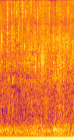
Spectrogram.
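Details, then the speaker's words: Raw water intake on the Hummingbird trawler's marine air conditioner, after a Barnacle Buster flush, gives only a thin trickle instead of a gush even when fully open. An intake clog, possibly a hose, is suspected. "I've got water I've got it completely open and that's all the water that's coming out that's just a trickle that should be just gushing out of there"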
